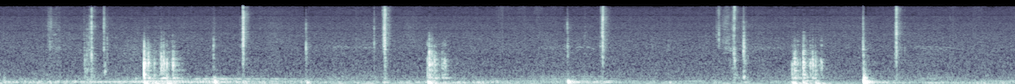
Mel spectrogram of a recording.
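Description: Scattered light clicks and a few soft taps as a rubber stamp is inked on an ink pad and pressed onto paper, over a faint steady low hum.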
